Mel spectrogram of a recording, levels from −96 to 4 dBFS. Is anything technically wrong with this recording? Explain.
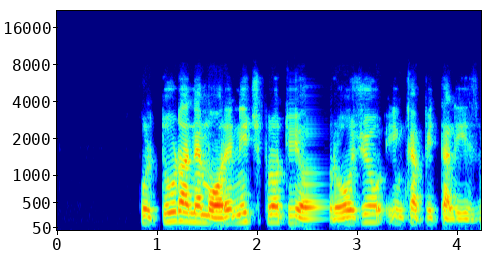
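Yes, the speech has two playback interruptions close together, both from a call path that was otherwise carrying it through a speech codec band-limited to about 12 kHz.

From 2.33 to 2.40 s there is a short stall from a late packet. A packet arrived late, the jitter buffer emptied, and the receiver stretched the last sound for about 45 ms. It then resumed exactly where it stopped, so nothing is lost. What you hear is a syllable held slightly too long with a slight buzz or dip. Its brevity sets it apart from the next fault.

From 2.50 to 2.75 s comes a call audio freeze. This is likely caused by packets held up in transit, which drained the buffer for about 230 ms. The last sound is carried on as a fading buzz or hiss rather than dropping to silence, and the speech then continues without anything skipped. Unlike the stall, this is long enough to hear as a distinct hang inserted into the speech, adding a quarter-second delay.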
